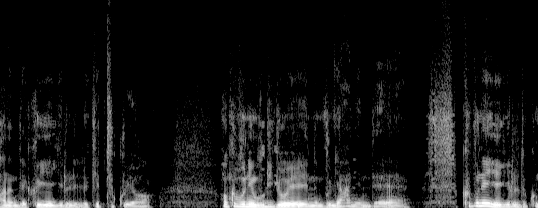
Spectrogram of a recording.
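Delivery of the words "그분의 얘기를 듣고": ordinary talk, nothing marked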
